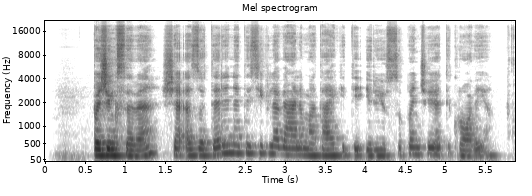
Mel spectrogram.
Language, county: Lithuanian, Vilnius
